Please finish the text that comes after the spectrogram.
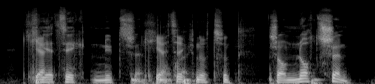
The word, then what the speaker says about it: Kjetil: Kajetsi Knutson.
